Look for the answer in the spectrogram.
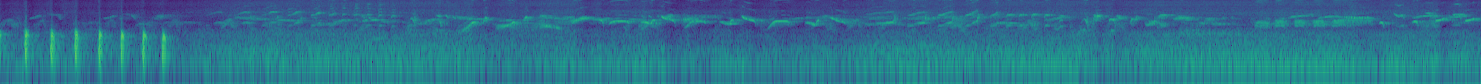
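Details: Caged Chinese hwamei with fanned tail and flicking wings singing: after a quick run of seven sharp evenly spaced knocks, a rich, rapid stream of varied whistled and chattering notes flows without pause.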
